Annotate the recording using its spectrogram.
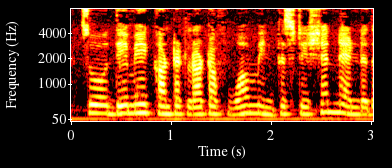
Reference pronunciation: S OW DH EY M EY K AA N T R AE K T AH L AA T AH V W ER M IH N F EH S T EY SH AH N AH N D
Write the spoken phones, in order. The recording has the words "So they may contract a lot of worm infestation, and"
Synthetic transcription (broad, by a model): S OW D EY M EY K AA N T AE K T L AA T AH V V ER M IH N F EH S T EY SH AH N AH N D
